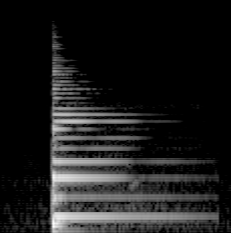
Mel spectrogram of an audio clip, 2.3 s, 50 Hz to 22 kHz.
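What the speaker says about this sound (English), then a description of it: "this same pitch, and I play it on the guitar" A single plucked guitar E note at 330 Hz rings out bright and clear, then slowly decays over under two seconds, with no voices.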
